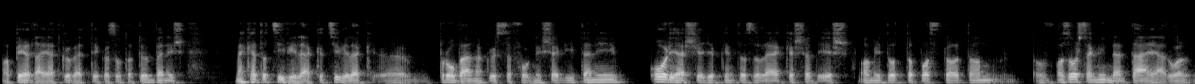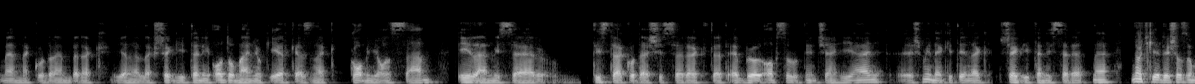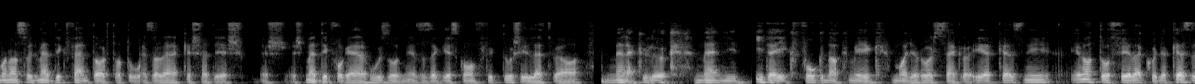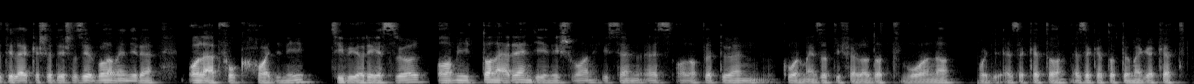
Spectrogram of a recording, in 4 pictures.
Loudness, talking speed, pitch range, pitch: -22 LUFS, 135 wpm, 85-95 Hz, 90 Hz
